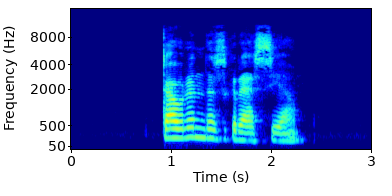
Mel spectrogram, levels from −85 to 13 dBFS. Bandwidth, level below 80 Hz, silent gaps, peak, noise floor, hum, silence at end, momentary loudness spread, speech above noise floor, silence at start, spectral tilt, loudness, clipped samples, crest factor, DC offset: 11.5 kHz; -88 dBFS; none; -12 dBFS; -82 dBFS; none; 0.75 s; 14 LU; 51 dB; 0.95 s; -2 dB/octave; -30 LUFS; under 0.1%; 22 dB; under 0.1%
